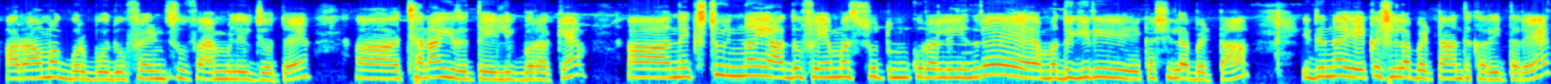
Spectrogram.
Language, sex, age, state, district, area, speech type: Kannada, female, 18-30, Karnataka, Tumkur, urban, spontaneous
